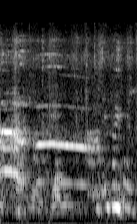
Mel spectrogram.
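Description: A rooster crowing faintly: one drawn-out call lasting about a second.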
